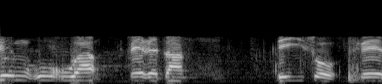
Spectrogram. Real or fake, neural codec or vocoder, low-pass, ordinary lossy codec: real; none; 3.6 kHz; none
